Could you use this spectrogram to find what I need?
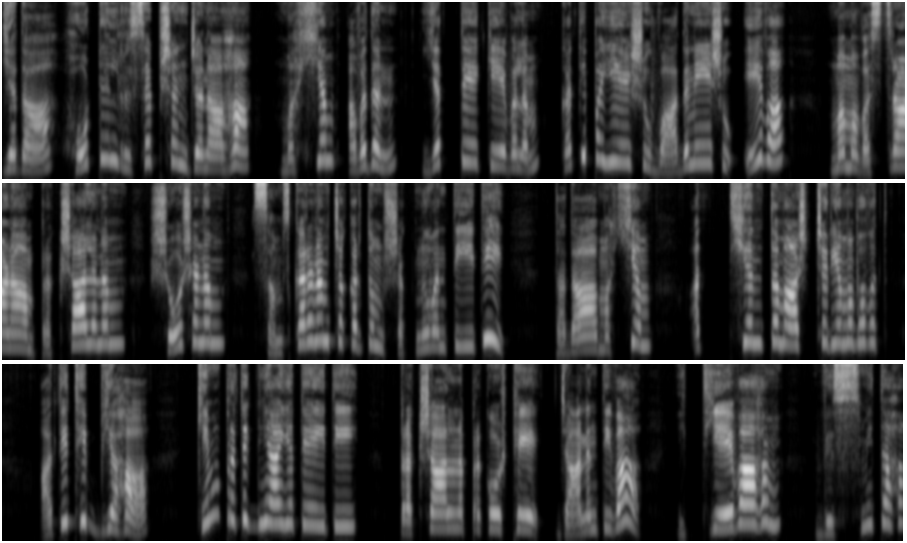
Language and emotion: Sanskrit, surprised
